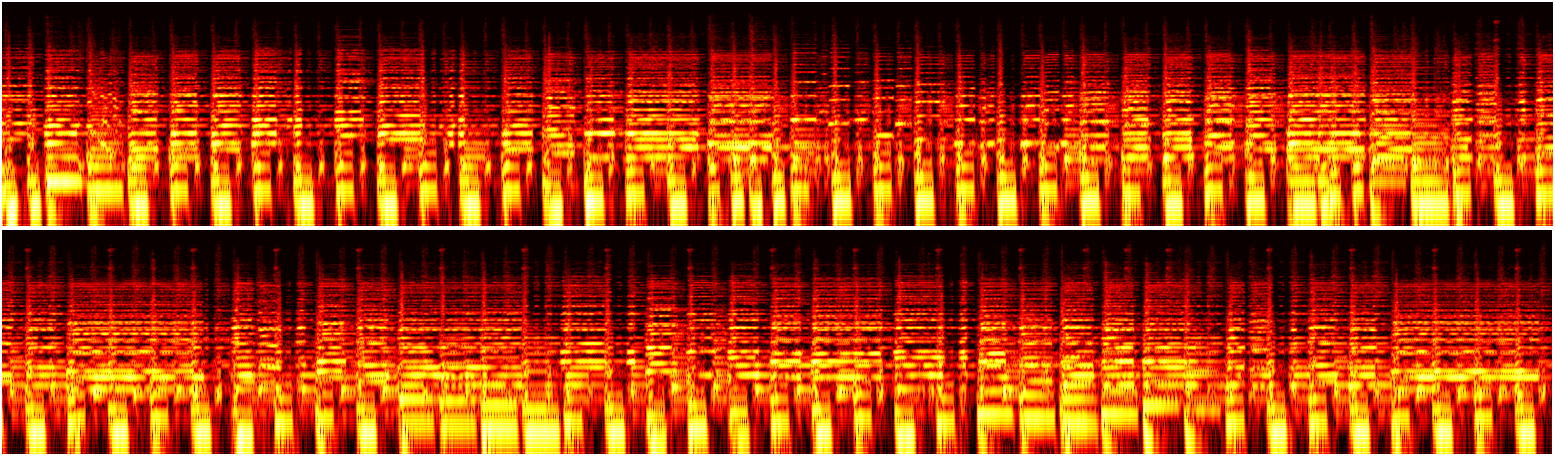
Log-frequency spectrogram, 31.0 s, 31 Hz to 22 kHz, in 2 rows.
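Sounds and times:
accordion voice on keyboard: 0:00.0 - 0:31.0
keyboard polka accompaniment: 0:00.0 - 0:31.0
polka bass notes: 0:00.0 - 0:31.0.

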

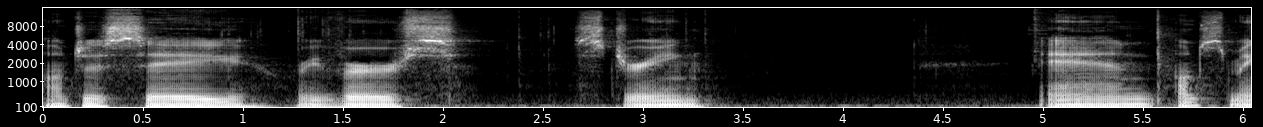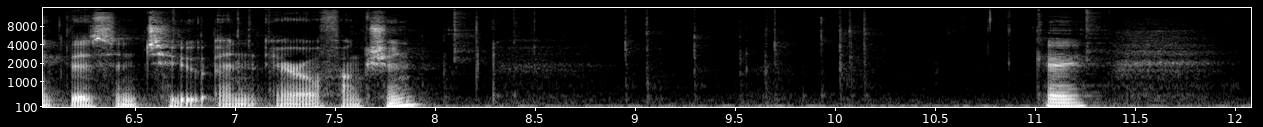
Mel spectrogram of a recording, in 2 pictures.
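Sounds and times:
keyboard keystrokes: 0:02.3 - 0:03.5, 0:08.0 - 0:11.4.

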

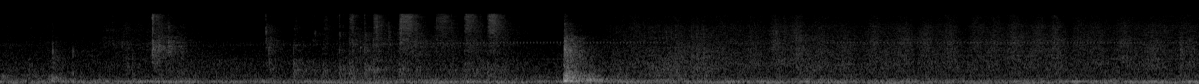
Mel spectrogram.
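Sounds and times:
spray bottle hissing: 0:03.7 - 0:05.1.

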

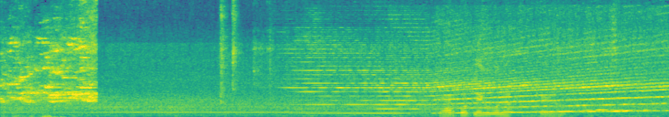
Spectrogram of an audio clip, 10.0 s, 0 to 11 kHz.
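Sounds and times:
electric train motors whining: 0:03.8 - 0:10.0.

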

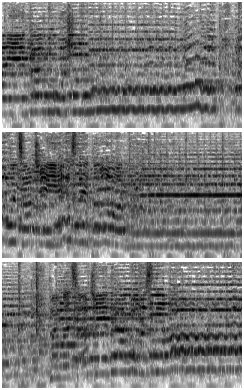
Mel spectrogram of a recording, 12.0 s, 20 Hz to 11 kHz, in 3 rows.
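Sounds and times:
folk orchestra playing: 0:00.0 - 0:12.0.

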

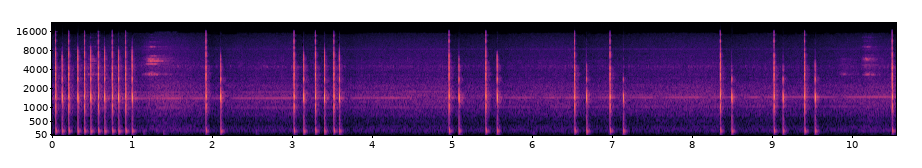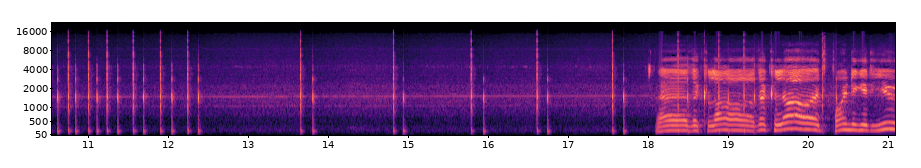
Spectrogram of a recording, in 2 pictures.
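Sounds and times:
computer mouse button clicking: 0:00.0 - 0:01.1, 0:03.0 - 0:03.7, 0:05.0 - 0:05.6, 0:08.4 - 0:09.6, 0:10.5 - 0:12.5, 0:13.6 - 0:13.9, 0:14.8 - 0:15.0, 0:15.8 - 0:16.0, 0:16.6 - 0:16.8, 0:17.5 - 0:17.8.

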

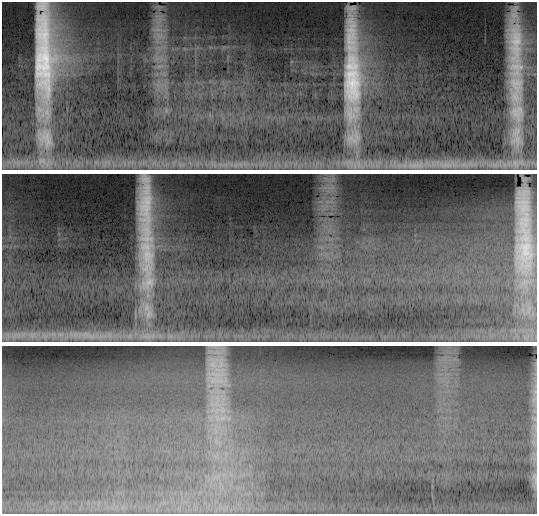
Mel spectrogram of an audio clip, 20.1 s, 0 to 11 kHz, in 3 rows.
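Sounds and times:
man's forceful breaths: 0:06.2 - 0:06.8, 0:08.4 - 0:08.8, 0:13.1 - 0:13.6, 0:15.9 - 0:16.5.

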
